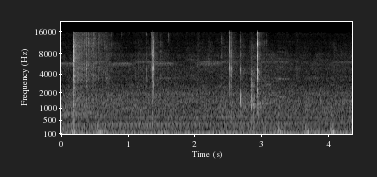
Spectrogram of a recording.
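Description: Steady low background rumble with a few faint, short clicks scattered through it.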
